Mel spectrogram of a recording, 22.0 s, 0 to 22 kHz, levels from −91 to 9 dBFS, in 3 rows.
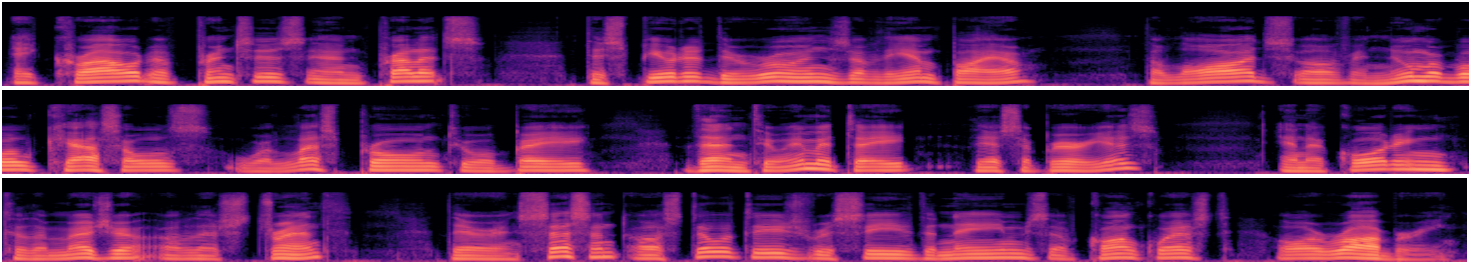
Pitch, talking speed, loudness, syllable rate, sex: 135 Hz, 125 wpm, -20 LUFS, 4.3 syllables/s, male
